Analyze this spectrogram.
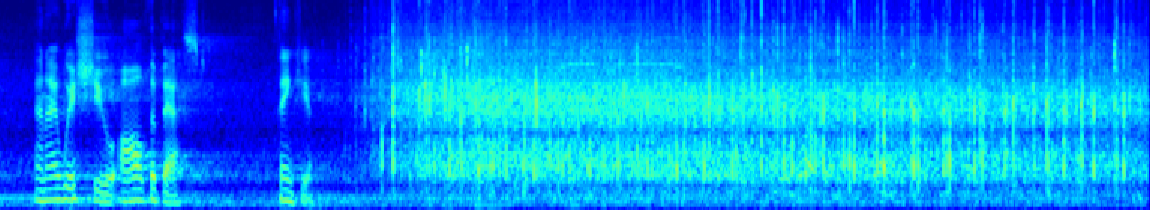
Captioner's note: applause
